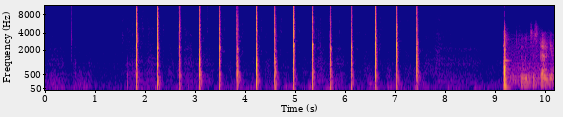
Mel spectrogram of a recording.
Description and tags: Claps02 FF053
One person clapping, medium tempo, slight tinny quality.
Clapping, claps, one-person-clapping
